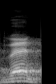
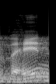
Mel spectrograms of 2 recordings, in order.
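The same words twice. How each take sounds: First: "when" said short as wen, h silent; a crisp "when", like wen; correct pronunciation. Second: "when" dragged out slowly as wa-hen with a heard h; wrong pronunciation. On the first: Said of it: "ये क्या है?". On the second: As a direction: stretch "when" into wa-hen, h sounded. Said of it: "ये when नहीं है". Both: Shown as a demonstration.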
